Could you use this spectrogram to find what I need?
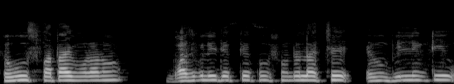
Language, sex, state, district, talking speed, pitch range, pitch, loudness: Bengali, male, West Bengal, Dakshin Dinajpur, 145 wpm, 180-200 Hz, 190 Hz, -24 LUFS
